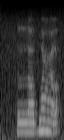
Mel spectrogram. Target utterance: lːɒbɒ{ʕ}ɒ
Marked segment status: correct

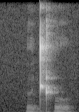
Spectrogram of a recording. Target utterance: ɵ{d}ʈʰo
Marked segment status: correct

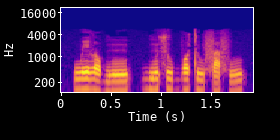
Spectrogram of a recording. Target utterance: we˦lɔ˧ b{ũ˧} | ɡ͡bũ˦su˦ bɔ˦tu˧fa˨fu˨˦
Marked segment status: correct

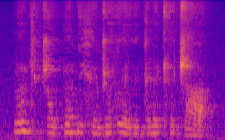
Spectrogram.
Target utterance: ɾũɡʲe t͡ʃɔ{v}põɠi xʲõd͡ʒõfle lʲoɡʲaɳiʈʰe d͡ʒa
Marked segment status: incorrect: w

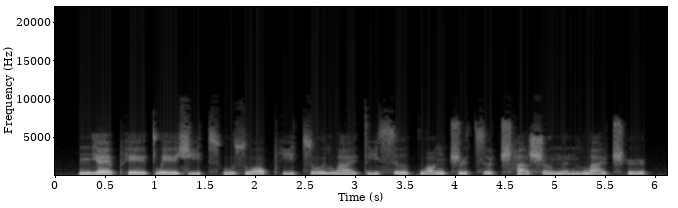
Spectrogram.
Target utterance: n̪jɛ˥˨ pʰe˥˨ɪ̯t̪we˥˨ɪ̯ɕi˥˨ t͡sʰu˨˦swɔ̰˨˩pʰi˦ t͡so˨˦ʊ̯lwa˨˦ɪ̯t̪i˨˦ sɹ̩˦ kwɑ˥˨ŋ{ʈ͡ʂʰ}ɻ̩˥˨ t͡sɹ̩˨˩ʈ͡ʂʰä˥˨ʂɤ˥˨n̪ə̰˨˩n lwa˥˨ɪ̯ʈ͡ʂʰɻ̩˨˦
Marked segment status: incorrect: ʈ͡ʂ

